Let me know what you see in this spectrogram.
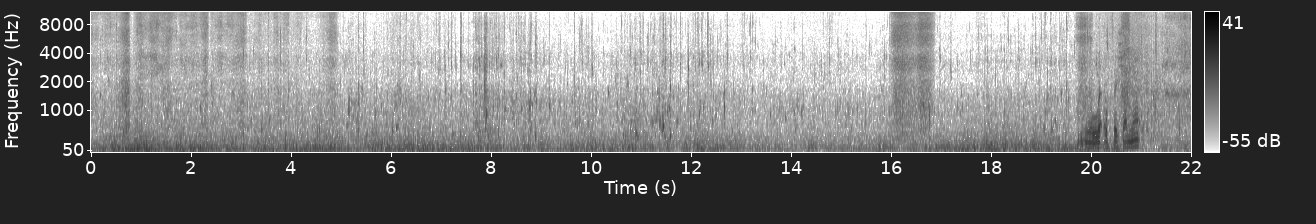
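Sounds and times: small waves lapping: 0.0 - 22.0
wind rumbling on microphone: 0.0 - 22.0
short hissing rush: 16.0 - 16.9.

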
